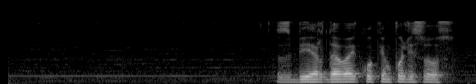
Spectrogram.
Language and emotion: Russian, neutral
